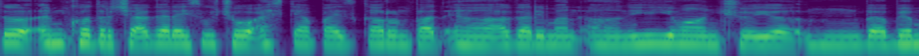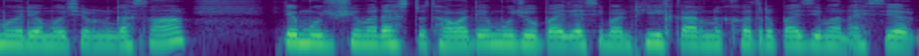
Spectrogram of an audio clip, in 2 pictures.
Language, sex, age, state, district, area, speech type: Kashmiri, female, 18-30, Jammu and Kashmir, Baramulla, rural, spontaneous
